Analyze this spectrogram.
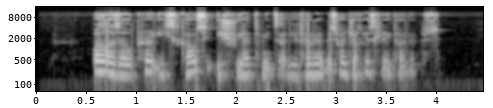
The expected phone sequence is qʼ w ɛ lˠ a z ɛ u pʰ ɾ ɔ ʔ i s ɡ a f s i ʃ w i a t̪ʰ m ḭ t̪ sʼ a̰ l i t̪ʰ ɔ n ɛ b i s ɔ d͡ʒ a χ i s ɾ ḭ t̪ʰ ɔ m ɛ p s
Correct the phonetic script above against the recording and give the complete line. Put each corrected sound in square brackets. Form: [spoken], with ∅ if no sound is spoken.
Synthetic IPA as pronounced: qʼ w ɛ lˠ a z ɛ u pʰ ɾ ɔ ʔ i s ɡ a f s i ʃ w i a t̪ʰ m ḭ t̪ sʼ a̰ l i t̪ʰ ɔ n ɛ b i s ɔ d͡ʒ a χ i s [l] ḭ t̪ʰ ɔ [n] ɛ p s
